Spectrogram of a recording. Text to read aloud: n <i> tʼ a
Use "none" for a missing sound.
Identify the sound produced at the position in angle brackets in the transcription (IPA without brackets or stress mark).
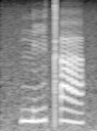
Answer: i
